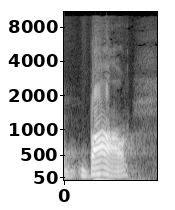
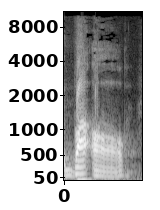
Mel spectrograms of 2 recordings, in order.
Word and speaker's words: Baal: I think the way you did it, Joan, is probably the best way, Baal. In Hebrew, there's a separation between the A, so it's actually Baal.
